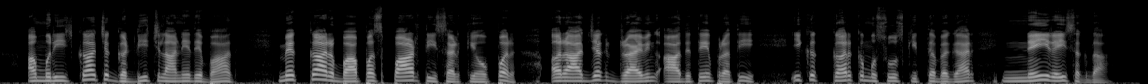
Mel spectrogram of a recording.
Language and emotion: Dogri, disgusted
